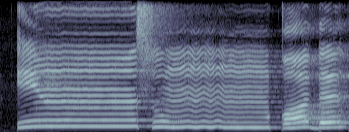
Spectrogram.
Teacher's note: Nah ini dengungnya besar karena qaf makhrajnya jauh dari nun. Jadi ini ikhfa yang bunyinya paling ang dan tebal karena qaf huruf tebal. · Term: ikhfa hakiki ab'ad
